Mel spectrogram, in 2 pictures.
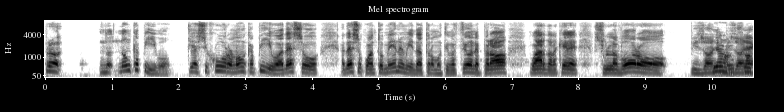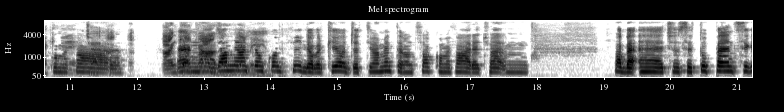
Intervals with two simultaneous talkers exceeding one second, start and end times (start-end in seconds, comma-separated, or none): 10.0-11.7, 12.6-14.2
